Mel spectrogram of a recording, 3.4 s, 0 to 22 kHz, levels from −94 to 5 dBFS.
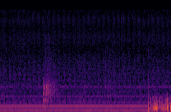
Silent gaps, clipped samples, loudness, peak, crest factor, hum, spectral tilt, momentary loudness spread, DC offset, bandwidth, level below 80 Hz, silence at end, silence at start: none; under 0.1%; -54 LUFS; -32 dBFS; 20 dB; none; -6.5 dB/octave; 12 LU; under 0.1%; 16 kHz; -58 dBFS; 0 s; 0 s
